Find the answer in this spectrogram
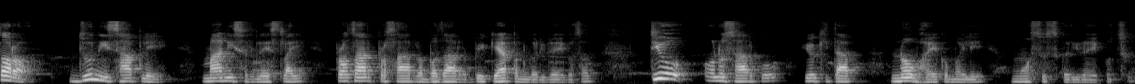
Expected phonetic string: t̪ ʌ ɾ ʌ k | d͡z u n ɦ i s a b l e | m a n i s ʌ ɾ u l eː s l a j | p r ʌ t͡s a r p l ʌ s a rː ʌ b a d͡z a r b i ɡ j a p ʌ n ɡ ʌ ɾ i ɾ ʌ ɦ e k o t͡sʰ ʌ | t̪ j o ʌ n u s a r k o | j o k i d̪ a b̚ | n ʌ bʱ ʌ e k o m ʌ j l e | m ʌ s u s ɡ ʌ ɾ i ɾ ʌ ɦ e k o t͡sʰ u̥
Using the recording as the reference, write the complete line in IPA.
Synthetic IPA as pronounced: t̪ ʌ ɾ ʌ | d͡z u n ɦ i s a b l e | m a n i s ʌ ɾ u l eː s l a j | p r ʌ t͡s a r p r ʌ s a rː ʌ b ʌ d͡z a r b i ɡ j a p ʌ n ɡ ʌ ɾ i ɾ ʌ ɦ e k o t͡sʰ ʌ | t̪ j o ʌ n u s a r k o | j o k i t̪ a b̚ | n ʌ bʱ ʌ e k o m ʌ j l e | m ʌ s u s ɡ ʌ ɾ i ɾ ʌ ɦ e k o t͡sʰ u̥

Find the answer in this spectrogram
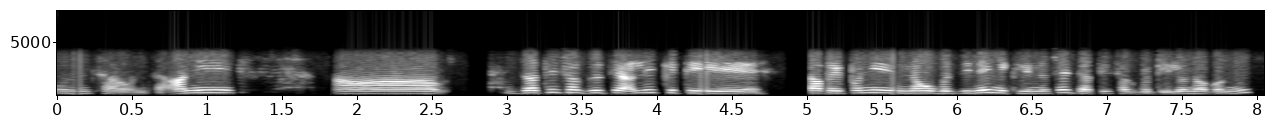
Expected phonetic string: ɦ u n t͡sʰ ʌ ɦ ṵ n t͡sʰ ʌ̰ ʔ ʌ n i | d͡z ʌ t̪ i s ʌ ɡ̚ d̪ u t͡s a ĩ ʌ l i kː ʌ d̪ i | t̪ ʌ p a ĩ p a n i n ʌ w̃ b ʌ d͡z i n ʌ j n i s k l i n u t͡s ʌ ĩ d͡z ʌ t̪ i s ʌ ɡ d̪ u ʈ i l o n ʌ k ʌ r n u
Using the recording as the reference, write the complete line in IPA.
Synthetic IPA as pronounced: ɦ u n t͡sʰ ʌ ɦ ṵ n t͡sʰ ʌ̰ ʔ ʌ n i | d͡z ʌ t̪ i s ʌ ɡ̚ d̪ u t͡s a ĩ ʌ l i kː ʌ t̪ i | t̪ ʌ p a ĩ p ʌ n i n ʌ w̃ b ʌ d͡z i n ʌ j n i k l i n u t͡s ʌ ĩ d͡z ʌ t̪ i s ʌ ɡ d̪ u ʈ i l o n ʌ ɡ ʌ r n u

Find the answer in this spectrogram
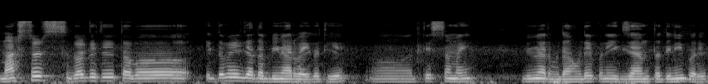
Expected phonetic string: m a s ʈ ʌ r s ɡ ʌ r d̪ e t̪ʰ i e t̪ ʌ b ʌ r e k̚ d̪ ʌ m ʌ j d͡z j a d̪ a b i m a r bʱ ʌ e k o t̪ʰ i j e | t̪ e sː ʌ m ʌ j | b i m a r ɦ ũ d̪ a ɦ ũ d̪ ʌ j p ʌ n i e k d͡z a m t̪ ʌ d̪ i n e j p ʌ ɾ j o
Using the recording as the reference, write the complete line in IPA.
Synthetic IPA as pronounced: m a s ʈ ʌ r s ɡ ʌ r d̪ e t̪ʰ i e t̪ ʌ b ʌ e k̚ d̪ ʌ m ʌ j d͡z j a d̪ a b i m a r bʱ ʌ e k o t̪ʰ i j e | t̪ e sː ʌ m ʌ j | b i m a r ɦ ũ d̪ a ɦ ũ d̪ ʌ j p ʌ n i e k d͡z a m t̪ ʌ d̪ i n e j p ʌ ɾ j o

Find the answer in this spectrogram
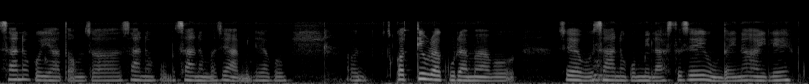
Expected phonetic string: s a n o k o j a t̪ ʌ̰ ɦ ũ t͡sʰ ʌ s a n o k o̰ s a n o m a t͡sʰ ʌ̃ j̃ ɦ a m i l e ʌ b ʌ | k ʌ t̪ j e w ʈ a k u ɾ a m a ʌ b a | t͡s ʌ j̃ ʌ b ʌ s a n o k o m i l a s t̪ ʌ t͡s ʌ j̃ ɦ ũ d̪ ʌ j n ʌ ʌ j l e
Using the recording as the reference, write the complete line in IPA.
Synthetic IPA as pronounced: s a n o k o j a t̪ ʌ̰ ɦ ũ t͡sʰ ʌ s a n o k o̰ s a n o m a t͡s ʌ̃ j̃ ɦ a m i l e ʌ b ʌ | k ʌ t̪ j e w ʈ a k u ɾ a m a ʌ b ʌ | t͡s ʌ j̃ ʌ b ʌ s a n o k o m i l a s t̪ ʌ t͡s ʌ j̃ ɦ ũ d̪ ʌ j n ʌ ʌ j l e

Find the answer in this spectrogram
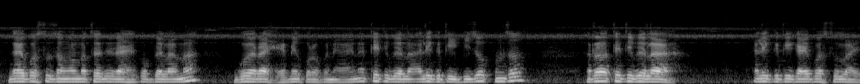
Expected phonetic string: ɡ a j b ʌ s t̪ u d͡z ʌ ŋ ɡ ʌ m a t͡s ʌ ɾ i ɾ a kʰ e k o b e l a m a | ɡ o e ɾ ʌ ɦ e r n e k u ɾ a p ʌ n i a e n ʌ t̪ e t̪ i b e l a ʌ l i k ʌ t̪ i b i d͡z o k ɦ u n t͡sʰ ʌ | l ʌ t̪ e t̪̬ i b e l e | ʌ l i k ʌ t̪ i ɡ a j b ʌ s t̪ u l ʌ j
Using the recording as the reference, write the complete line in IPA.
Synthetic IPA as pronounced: ɡ a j b ʌ s t̪ u d͡z ʌ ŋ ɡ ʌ m a t͡s ʌ ɾ i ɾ a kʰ e k o b e l a m a | ɡ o e ɾ ʌ ɦ e r n e k u ɾ a p ʌ n i a e n ʌ t̪ e t̪ i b e l a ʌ l i k ʌ t̪ i b i d͡z o k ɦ u n t͡sʰ ʌ | r ʌ t̪ e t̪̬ i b e l a | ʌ l i k ʌ t̪ i ɡ a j b ʌ s t̪ u l a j

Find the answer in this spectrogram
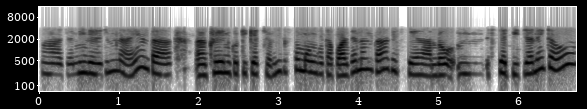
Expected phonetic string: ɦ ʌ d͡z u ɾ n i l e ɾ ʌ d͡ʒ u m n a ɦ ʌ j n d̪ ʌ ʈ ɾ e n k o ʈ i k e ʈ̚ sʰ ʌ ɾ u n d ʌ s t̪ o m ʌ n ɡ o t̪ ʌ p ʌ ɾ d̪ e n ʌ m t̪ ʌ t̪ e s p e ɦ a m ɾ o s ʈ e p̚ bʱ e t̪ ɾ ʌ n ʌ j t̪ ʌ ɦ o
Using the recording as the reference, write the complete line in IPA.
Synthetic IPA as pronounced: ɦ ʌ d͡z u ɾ n i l e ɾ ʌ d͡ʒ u m n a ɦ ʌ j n t̪ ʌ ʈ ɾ e n k o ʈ i k e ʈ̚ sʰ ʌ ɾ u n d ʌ s t̪ o m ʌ ŋ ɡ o t̪ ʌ p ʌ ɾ d̪ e n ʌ n t̪ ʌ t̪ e s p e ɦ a m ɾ o s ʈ e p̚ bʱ i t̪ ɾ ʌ n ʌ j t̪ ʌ ɦ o

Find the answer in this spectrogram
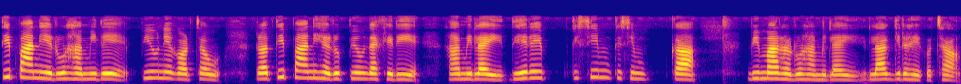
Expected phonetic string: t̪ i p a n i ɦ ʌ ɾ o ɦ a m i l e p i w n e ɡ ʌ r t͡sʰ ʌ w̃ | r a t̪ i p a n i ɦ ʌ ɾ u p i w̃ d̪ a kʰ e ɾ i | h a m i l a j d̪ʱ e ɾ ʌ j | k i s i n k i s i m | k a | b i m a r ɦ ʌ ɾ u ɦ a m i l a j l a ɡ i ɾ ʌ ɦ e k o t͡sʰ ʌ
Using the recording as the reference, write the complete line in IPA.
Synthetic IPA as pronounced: t̪ i p a n i ɦ ʌ ɾ u ɦ a m i l e p i w n e ɡ ʌ r t͡sʰ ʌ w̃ | r ʌ t̪ i p a n i ɦ ʌ ɾ u p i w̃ d̪ a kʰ e ɾ i | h a m i l a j d̪ʱ e ɾ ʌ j | k i s i m k i s i m | k a | b i m a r ɦ ʌ ɾ u ɦ a m i l a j l a ɡ i ɾ ʌ ɦ e k o t͡sʰ ʌ

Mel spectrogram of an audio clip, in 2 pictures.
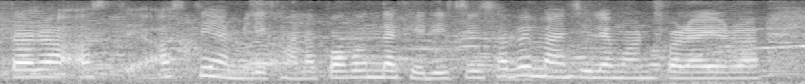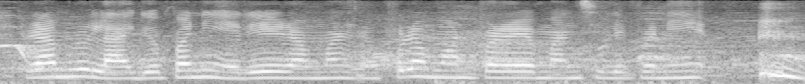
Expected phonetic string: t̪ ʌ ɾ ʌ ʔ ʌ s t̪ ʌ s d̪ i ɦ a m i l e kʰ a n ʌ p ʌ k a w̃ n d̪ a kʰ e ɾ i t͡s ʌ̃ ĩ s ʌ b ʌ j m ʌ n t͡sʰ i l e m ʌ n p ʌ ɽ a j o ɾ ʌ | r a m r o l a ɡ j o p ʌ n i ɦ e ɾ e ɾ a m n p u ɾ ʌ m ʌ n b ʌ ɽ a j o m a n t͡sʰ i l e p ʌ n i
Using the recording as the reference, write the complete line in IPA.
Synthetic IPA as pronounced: t̪ ʌ ɾ ʌ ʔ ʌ s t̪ ʌ s t̪ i ɦ a m i l e kʰ a n ʌ p ʌ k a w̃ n d̪ a kʰ e ɾ i t͡s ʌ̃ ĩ s ʌ b ʌ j m a n t͡sʰ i l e m ʌ n p ʌ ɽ a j o ɾ ʌ | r a m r o l a ɡ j o p ʌ n i ɦ e ɾ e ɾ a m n p u ɾ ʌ m ʌ n p ʌ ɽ a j o m a n t͡sʰ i l e p ʌ n i

